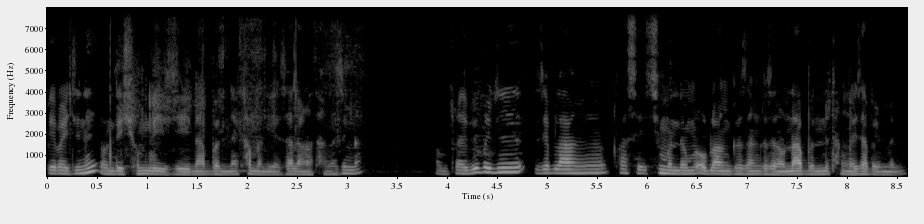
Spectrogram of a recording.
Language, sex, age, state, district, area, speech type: Bodo, male, 18-30, Assam, Baksa, rural, spontaneous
